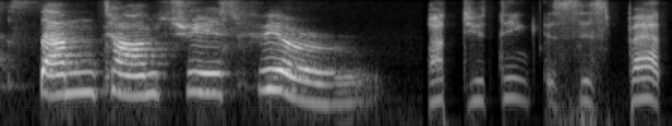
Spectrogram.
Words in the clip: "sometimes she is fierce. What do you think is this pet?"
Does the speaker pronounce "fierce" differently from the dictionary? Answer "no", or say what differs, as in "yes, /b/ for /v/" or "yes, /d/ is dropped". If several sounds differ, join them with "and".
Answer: yes, /s/ is dropped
